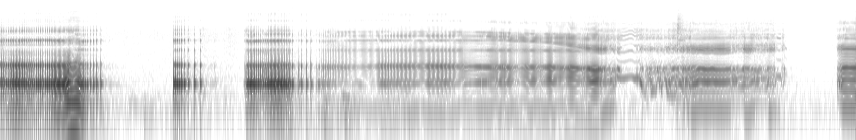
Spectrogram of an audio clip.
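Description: A man laughing in throaty pulses, broken off by short silences about a second in, then resuming more quietly for a few seconds.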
